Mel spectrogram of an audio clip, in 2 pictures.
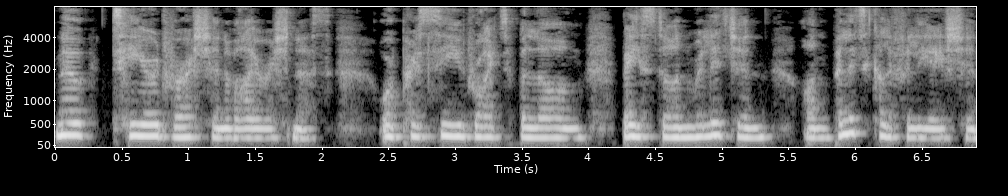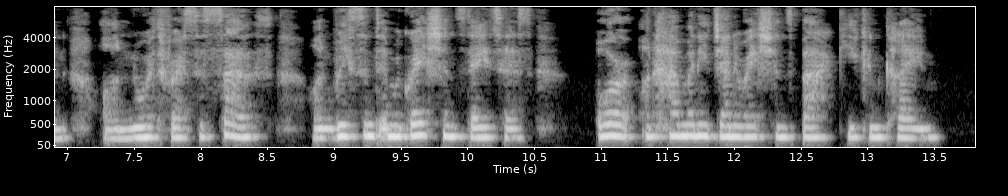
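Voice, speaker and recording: Somewhat breathy and at a fairly high pitch, a woman talks at a moderate pace in a monotone, flat intonation. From Northern Ireland, Belfast. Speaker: playwright and novelist. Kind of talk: reading aloud a prepared essay. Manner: formal.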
